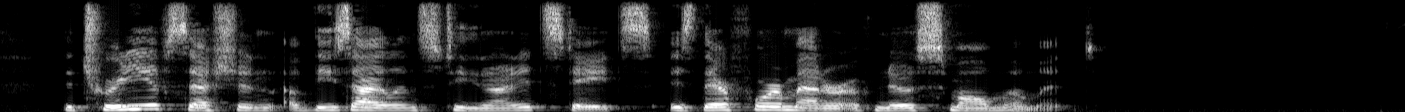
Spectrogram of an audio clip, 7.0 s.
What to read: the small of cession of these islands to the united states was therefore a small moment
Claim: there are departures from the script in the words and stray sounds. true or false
true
